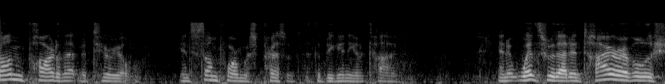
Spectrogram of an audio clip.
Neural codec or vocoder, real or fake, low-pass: codec, 16 kHz, 4.8 kbps, FACodec; fake; 7.2 kHz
